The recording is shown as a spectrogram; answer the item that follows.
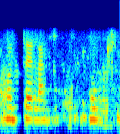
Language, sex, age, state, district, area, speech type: Marathi, female, 18-30, Maharashtra, Sindhudurg, rural, conversation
